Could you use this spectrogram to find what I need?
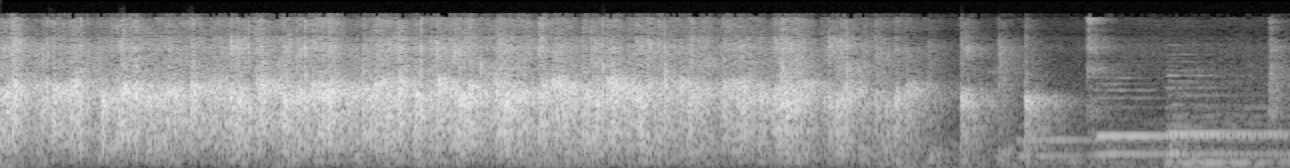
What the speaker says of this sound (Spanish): Dale un aplauso al Señor y recibimos la palabra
